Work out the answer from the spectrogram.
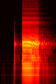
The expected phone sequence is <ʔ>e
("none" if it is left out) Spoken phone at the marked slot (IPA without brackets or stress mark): ʔ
